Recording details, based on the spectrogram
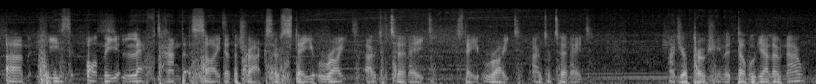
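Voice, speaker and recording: A man working as a race engineer, giving calm, procedural briefings over team radio and repeating key instructions in a measured way. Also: mid-range voice. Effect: team radio transmission. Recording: crackly noisy motor racing team radio.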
